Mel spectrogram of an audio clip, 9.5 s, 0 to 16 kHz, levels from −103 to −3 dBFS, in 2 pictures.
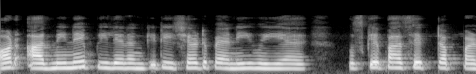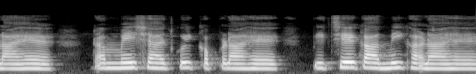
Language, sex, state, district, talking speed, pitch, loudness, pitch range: Hindi, female, Himachal Pradesh, Shimla, 175 wpm, 220 Hz, -17 LUFS, 200-230 Hz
